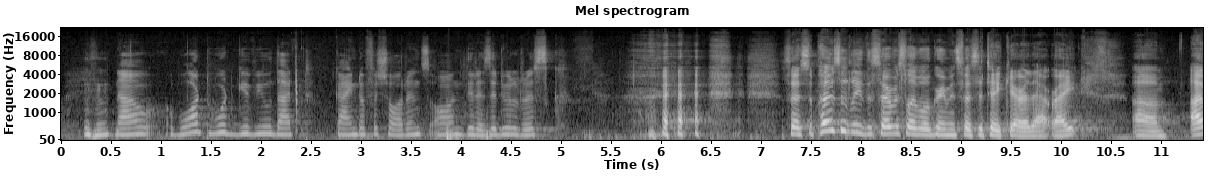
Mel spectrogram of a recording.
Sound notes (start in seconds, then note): 5.6 chuckles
